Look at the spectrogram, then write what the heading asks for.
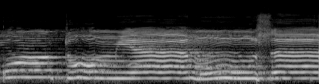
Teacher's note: mim sukun bertemu ya, tidak kita dengungkan pada izhar syafawi ya, kita baca satu alif dua harakat.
